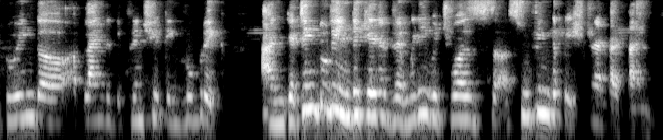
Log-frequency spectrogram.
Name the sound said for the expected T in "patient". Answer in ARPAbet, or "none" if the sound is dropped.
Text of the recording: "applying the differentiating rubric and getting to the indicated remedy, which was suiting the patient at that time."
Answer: none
